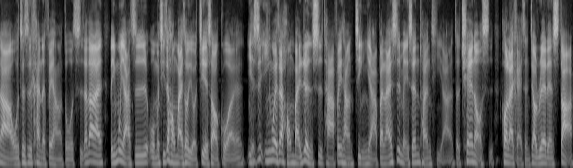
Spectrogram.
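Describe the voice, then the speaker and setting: At a fairly quick pace with hardly any pauses, a man talks in an unremarkable speaking voice at a medium pitch, with ordinary pitch variation. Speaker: podcast host. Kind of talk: casual chat.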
